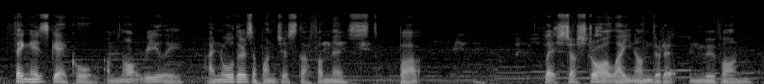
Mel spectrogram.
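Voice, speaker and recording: A man from Edinburgh with a soft Scottish accent, hosting a casual livestream chat. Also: low-pitched, flat delivery, moderate pace, over music. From Edinburgh, Scotland. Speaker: livestream host.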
